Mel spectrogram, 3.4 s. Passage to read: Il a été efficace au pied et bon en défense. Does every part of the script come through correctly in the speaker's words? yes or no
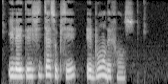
yes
